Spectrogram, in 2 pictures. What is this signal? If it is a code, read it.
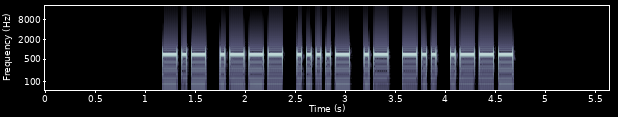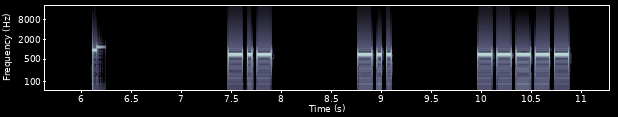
Morse code, heard as a keyed tone, about 25 wpm, spaced as for 16 wpm, 700 Hz. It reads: KJ4ADJ KD0
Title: USA Call Signs - 6 Characters - 6x Character Spacing - 25wpm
